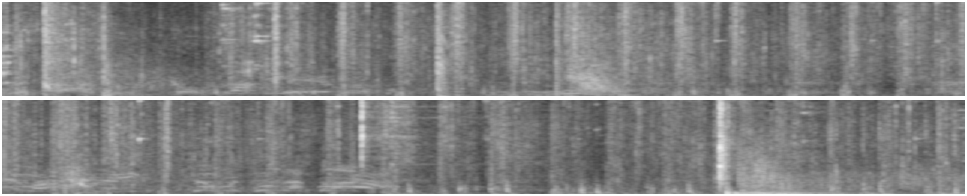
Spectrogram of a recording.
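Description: Gunshots crack sharply in the distance, on and off.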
